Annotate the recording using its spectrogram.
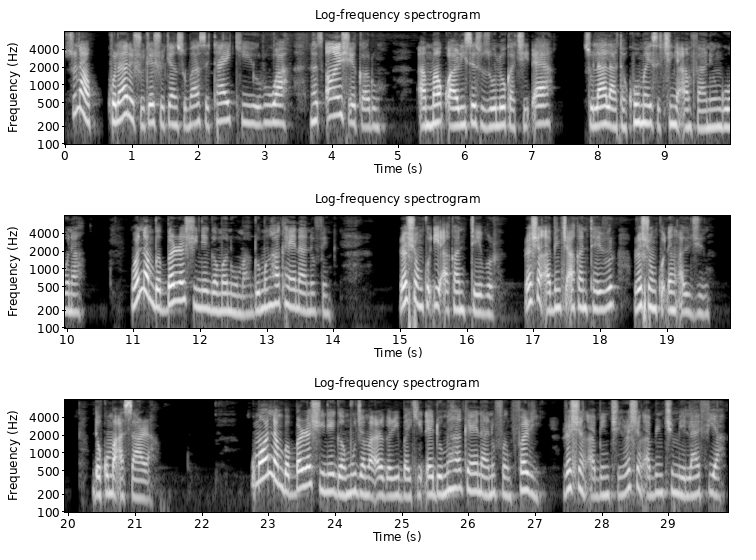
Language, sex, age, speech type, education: Hausa, female, 15-29, spontaneous, tertiary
